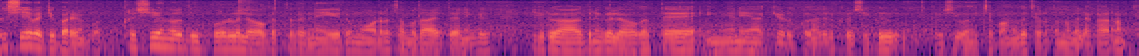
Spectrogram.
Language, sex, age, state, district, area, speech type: Malayalam, male, 18-30, Kerala, Kozhikode, rural, spontaneous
